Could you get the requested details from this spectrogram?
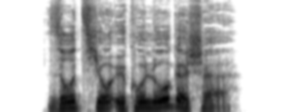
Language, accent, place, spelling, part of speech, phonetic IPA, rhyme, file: German, Germany, Berlin, sozioökologische, adjective, [zot͡si̯oʔøkoˈloːɡɪʃə], -oːɡɪʃə, De-sozioökologische.ogg
- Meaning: inflection of sozioökologisch: 1. strong/mixed nominative/accusative feminine singular 2. strong nominative/accusative plural 3. weak nominative all-gender singular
